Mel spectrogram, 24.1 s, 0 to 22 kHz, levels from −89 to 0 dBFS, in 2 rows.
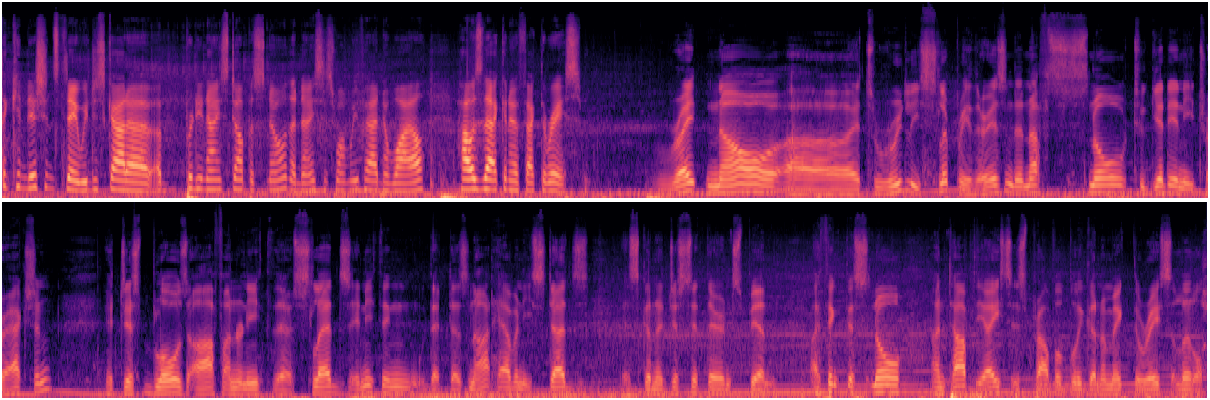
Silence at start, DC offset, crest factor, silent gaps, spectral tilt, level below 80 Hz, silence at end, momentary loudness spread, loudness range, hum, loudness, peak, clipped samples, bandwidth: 0 s; under 0.1%; 20 dB; none; -5.5 dB/octave; -34 dBFS; 0 s; 12 LU; 6 LU; none; -24 LUFS; -2 dBFS; under 0.1%; 17 kHz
